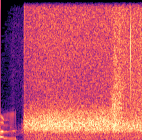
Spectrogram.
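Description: Steady outdoor background noise, an even hiss with a faint low hum under it, cutting in abruptly about a third of a second in after a short hummed 'mm' ends.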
